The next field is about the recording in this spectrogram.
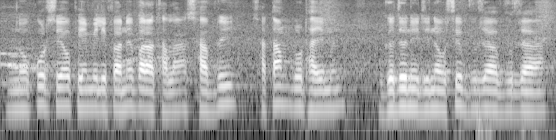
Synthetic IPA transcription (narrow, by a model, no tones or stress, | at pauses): nɔkɔɾsijawpʰemilipʰɾanɯbaɾat̪ʰalasabɾi | satʰamlɔtʰajmɯn | ɡɯdɯnidinawsɯbuɾzabuɾza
